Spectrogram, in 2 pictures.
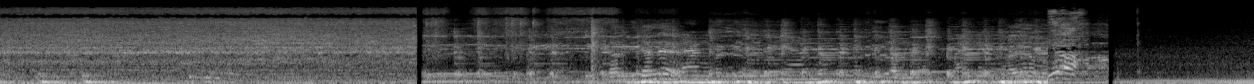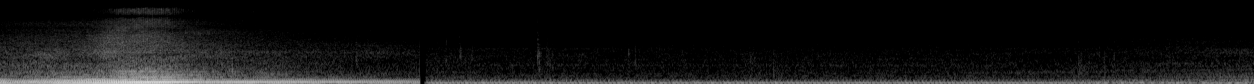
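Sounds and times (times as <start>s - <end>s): car engine idling: 0.0s - 4.2s, 11.1s - 12.8s, 14.8s - 25.0s
low engine hum: 11.2s - 25.0s.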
